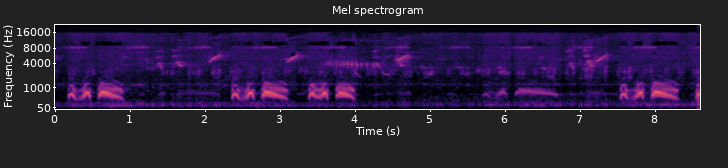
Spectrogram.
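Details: Spotted dove lure call for wild doves: repeated three-part phrases of two quick hoots and a longer throaty coo, in bursts about every 1.5 seconds, plus a single drawn-out coo, with faint high bird chirps in the background.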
